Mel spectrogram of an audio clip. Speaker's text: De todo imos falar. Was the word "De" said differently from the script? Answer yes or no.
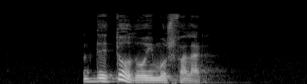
no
